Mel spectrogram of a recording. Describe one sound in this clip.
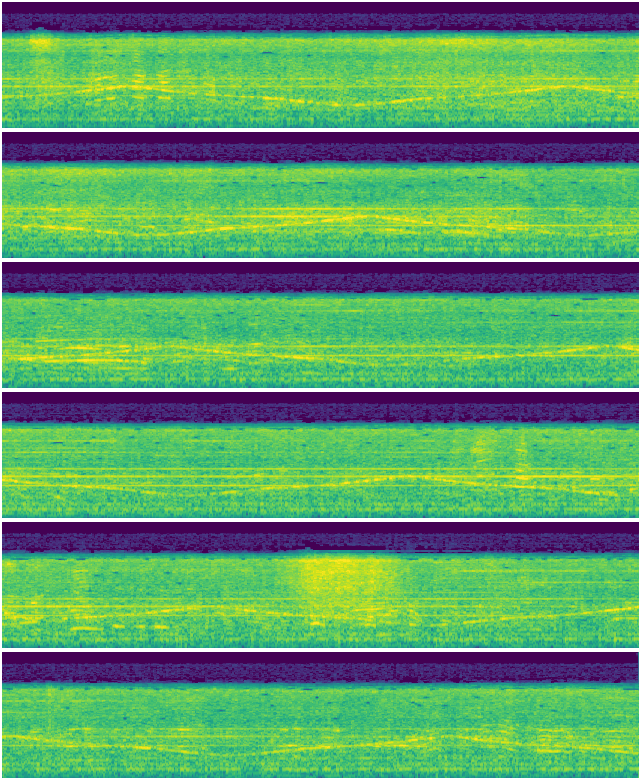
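A siren wails up and down steadily nearby.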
